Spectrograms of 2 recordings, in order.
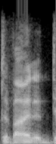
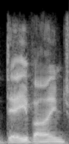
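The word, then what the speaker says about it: Da'Vine: I do love Oscar season because you actually learn how to pronounce names now, and it's not Divine. Divine Joy Randolph for the holdovers.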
